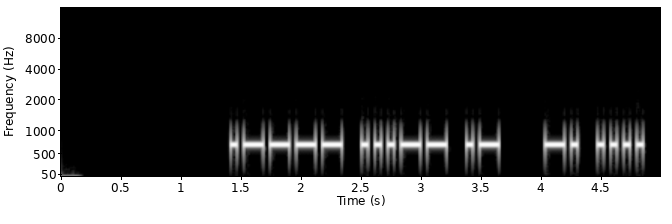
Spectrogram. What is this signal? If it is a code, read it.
Morse code, heard as a keyed tone, about 21 wpm, 700 Hz. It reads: 13A NH
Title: Field Day Exchanges Encore - 22wpm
